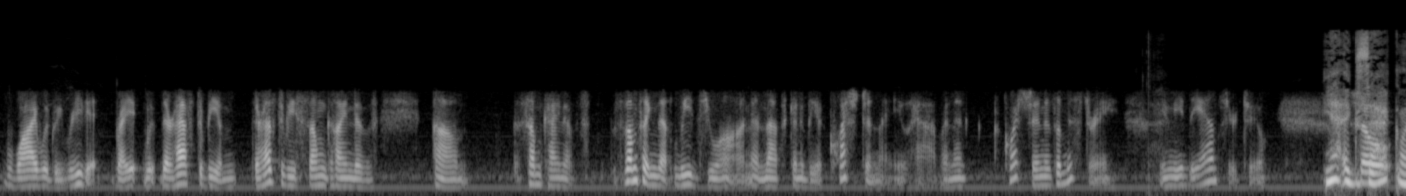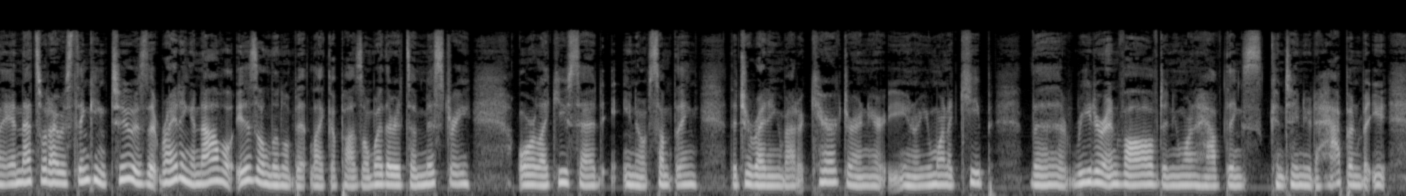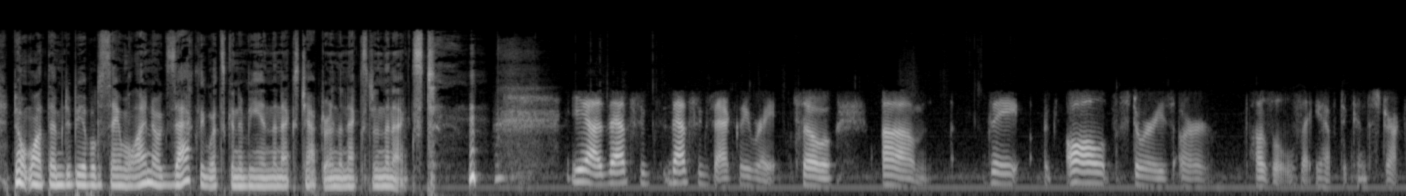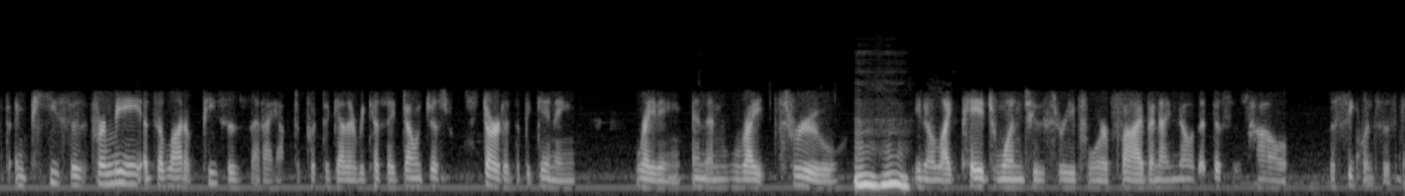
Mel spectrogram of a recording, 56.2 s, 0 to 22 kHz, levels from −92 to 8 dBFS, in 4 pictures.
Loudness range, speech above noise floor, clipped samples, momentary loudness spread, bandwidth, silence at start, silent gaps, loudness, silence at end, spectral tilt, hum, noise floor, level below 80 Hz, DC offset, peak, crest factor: 14 LU; 30 dB; under 0.1%; 19 LU; 13 kHz; 0.05 s; none; -22 LUFS; 0.05 s; -6 dB/octave; none; -52 dBFS; -56 dBFS; under 0.1%; -4 dBFS; 20 dB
